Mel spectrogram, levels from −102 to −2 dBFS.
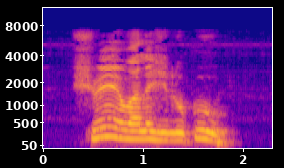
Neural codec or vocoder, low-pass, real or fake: none; 7.2 kHz; real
